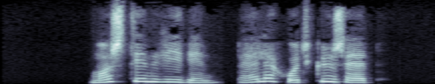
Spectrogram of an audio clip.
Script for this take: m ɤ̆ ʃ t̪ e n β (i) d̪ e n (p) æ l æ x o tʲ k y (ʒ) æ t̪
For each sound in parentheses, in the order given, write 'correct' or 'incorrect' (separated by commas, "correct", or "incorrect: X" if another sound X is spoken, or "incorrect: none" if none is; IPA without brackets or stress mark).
correct, correct, correct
